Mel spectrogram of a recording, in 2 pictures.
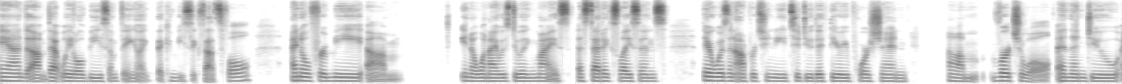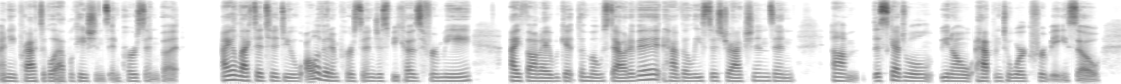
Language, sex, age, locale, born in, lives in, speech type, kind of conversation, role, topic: English, female, 35-39, en-US, United States, United States, conversation, unstructured, none, Which study habits have actually stuck with you, and what keeps you coming back to them?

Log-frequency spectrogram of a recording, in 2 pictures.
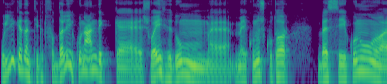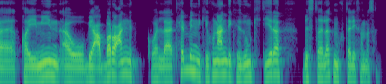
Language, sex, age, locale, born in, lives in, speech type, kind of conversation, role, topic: Arabic, male, 25-29, ar-EG, Egypt, Egypt, conversation, podcast, host, هل تميل أكتر لخزانة لبس صغيرة ولا تفضّل يكون عندك هدوم كتير ومتنوّعة بتعبّر عنك؟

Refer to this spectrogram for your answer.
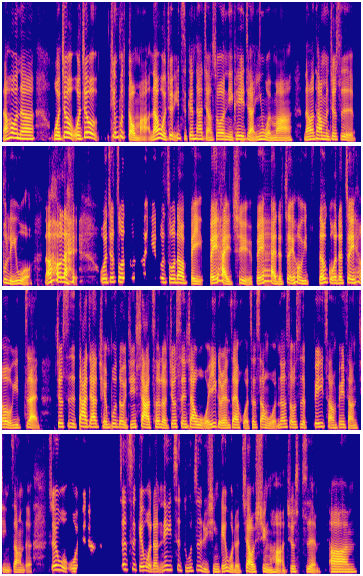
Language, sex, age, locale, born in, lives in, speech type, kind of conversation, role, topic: Chinese, female, 55-59, zh-TW, Taiwan, United States, conversation, podcast, guest, 你从独自旅行中学到的最重要的一件事是什么？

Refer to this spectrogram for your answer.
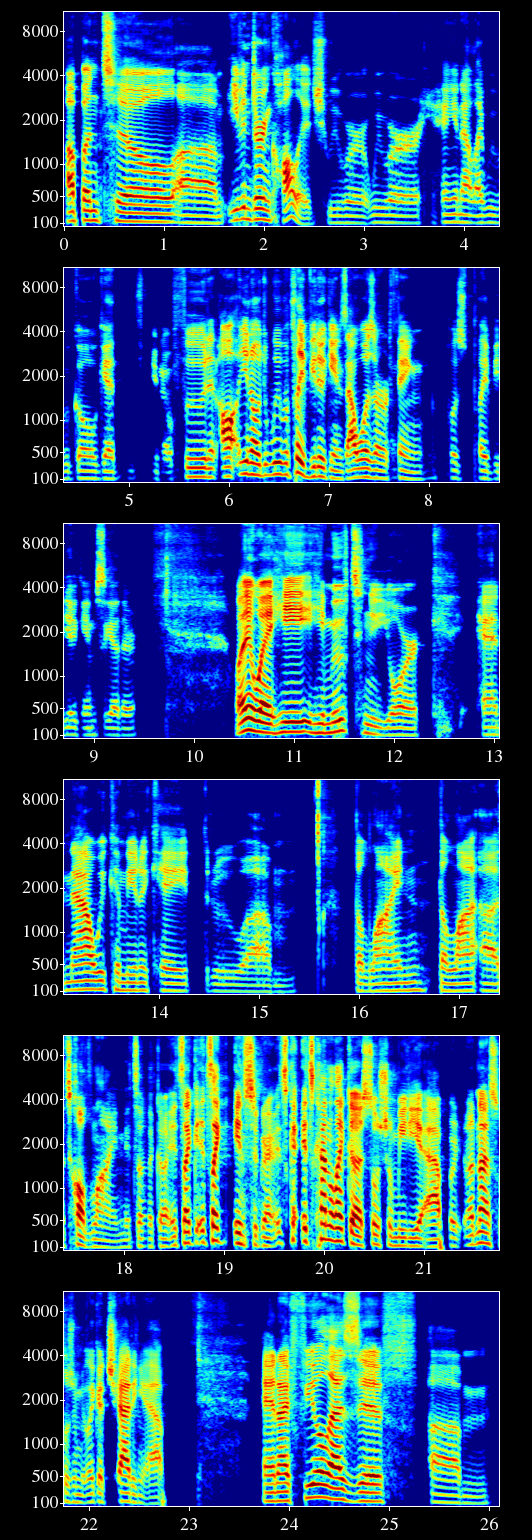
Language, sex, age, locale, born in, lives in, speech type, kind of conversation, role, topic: English, male, 35-39, en-US, United States, United States, conversation, advice, user, How do I handle feeling hurt and decide whether to reach out to a friend who’s drifting away?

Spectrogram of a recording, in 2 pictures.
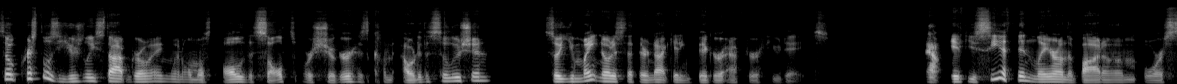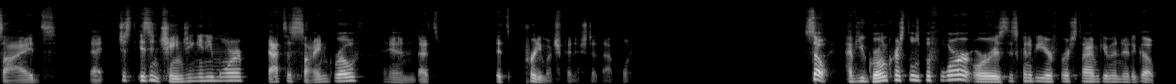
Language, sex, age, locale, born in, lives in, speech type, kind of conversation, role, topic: English, male, 40-44, en-US, United States, United States, read, expert-assistant, expert, What makes a crystal grow in certain shapes?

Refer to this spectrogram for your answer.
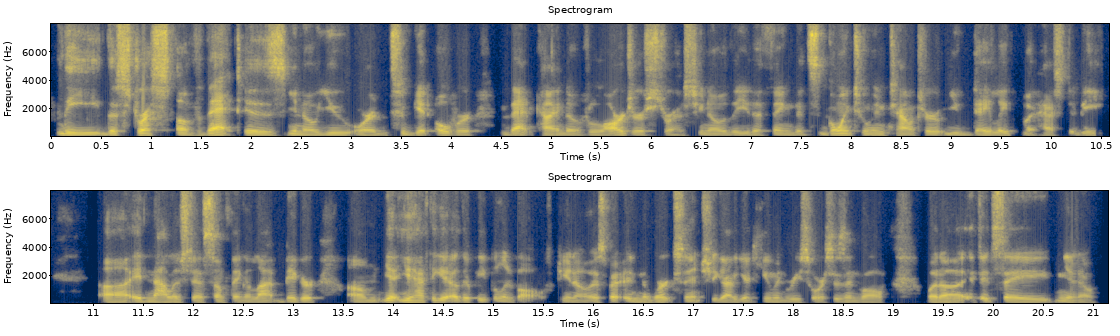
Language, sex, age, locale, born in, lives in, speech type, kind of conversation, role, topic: English, male, 30-34, en-US, United States, United States, conversation, podcast, guest, What are some ways people can tell when it's time to seek support for their mental health?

